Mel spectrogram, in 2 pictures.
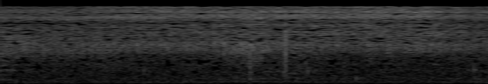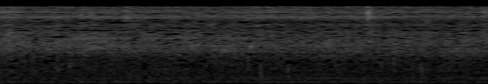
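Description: Faint, steady outdoor background hiss with a few light ticks; no distinct sound from the elephant stands out.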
